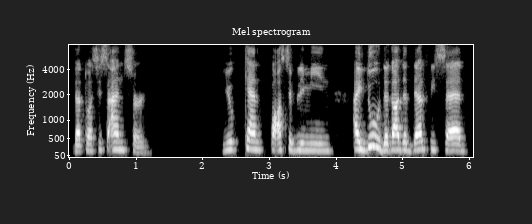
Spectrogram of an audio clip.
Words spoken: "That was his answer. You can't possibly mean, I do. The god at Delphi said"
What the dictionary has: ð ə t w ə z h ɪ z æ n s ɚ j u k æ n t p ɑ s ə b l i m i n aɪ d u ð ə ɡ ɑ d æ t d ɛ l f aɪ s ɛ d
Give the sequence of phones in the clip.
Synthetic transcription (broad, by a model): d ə t w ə s h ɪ s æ n s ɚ j u k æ n t p ɑ s ə b l i m i n aɪ d u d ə ɡ ɑ d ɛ d ɛ l f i s ɛ d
